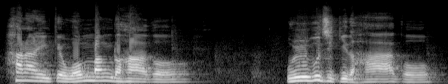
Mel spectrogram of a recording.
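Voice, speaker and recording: A middle-aged male pastor preaching a sermon, telling his own testimony with animated storytelling. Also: mid-range voice, slow. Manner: animated storytelling testimony, acting out quoted cries.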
